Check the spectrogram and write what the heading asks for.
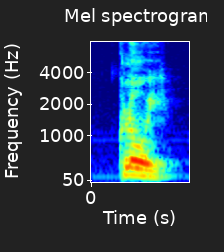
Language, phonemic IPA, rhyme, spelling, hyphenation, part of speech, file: Dutch, /kloːi̯/, -oːi̯, klooi, klooi, noun / verb, Nl-klooi.ogg
- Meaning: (noun) 1. a dork, jerk, nobody 2. a bumbler, loser; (verb) inflection of klooien: 1. first-person singular present indicative 2. second-person singular present indicative 3. imperative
